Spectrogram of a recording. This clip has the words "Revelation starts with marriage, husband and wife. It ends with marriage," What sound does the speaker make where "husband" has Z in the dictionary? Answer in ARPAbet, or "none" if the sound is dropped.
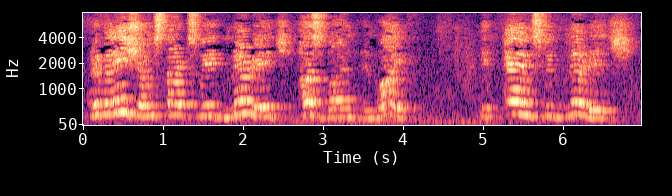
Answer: S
